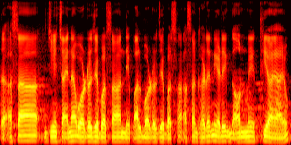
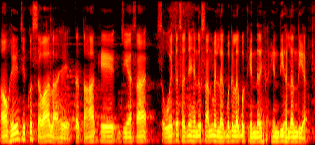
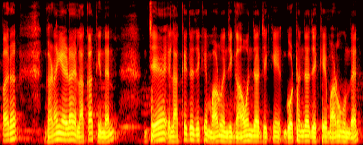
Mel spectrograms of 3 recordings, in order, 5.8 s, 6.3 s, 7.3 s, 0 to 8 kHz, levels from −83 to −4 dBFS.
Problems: constant background noise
